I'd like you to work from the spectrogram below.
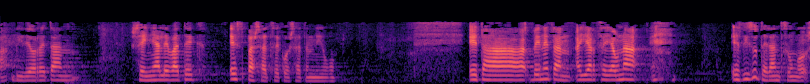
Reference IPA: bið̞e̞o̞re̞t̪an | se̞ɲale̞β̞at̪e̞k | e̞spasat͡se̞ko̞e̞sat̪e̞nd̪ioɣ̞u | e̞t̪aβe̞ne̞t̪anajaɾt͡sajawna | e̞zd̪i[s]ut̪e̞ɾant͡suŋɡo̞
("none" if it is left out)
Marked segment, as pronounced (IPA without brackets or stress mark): s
